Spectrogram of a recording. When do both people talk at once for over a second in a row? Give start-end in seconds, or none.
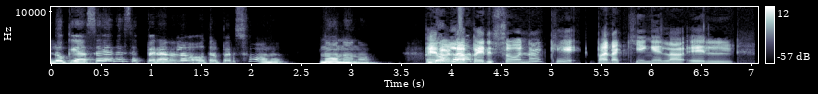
none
